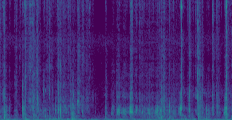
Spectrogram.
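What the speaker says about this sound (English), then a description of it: "I'm going to get my scissors in there and cut it." Close, crisp snipping and scratchy rustling of scissors cutting through layered paper towel, a steady series of short cuts with no talking.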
